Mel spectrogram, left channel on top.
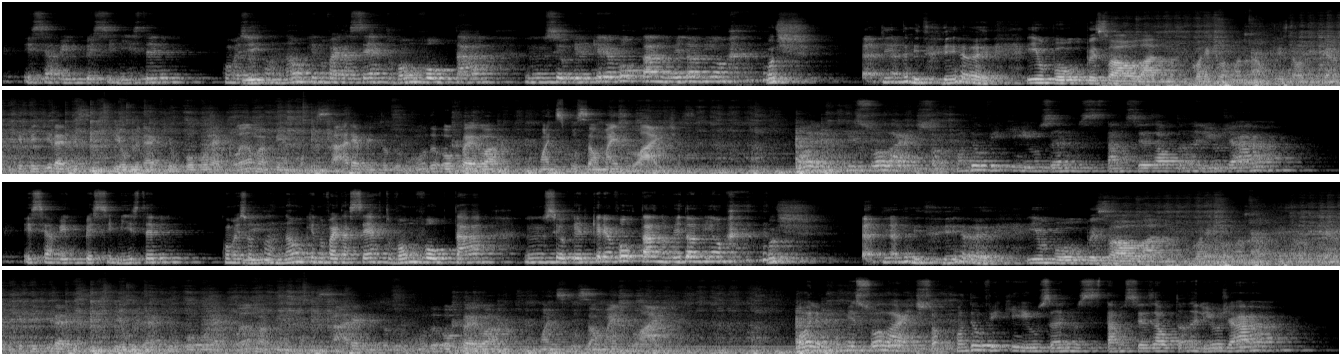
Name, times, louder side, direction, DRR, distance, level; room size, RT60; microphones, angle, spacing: voice 1, 0.2-1.7 2.2-7.7 8.6-9.0 21.3-26.2, right 2 dB, 45° right, 3 dB, 0.4 m, -24 dB
voice 2, 7.6-8.1 8.8-18.4 18.7-20.5, left 2 dB, 30° left, 4 dB, 0.3 m, -25 dB
Writing, 10.9-22.9, equal, 5° left, 1.1 m, -28 dB
4.0 x 3.1 x 2.7 m, 1.1 s
head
